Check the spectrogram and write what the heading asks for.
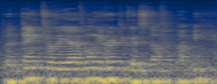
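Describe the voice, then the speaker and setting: A man doing crude, irreverent open mic stand-up comedy with a deadpan joke delivery. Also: on the high side, racing. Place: small basement comedy club with audience. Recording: very echoey room, distant mic, clear noise. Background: room ambience and noise.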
